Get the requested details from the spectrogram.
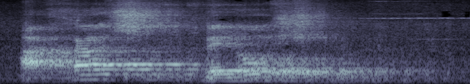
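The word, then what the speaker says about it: אחשורוש: o sea asuero realmente su nombre es ahash ahash beros así se pronuncia su nombre aas ya y enseguida miramos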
